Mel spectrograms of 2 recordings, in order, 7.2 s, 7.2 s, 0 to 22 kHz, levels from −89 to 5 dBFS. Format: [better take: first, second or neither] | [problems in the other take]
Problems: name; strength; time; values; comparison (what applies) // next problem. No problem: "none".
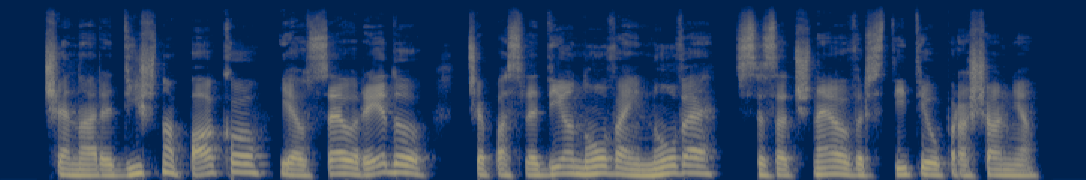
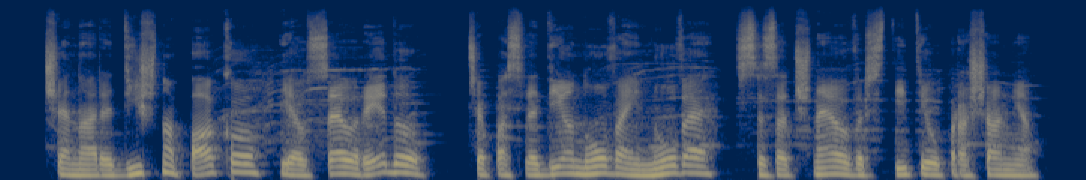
first | noise reduction (neural mask model RNNoise)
